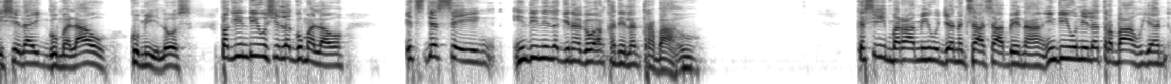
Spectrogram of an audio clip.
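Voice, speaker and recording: A man's voice: high-pitched, a bit bright, dry recording, studio quality. A man in impassioned political commentary, ranting and mocking, with laughs and acted-out voices. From Philippines.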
